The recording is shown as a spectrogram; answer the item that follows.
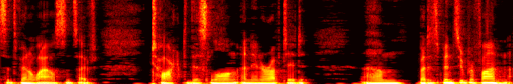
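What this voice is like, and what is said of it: Strained, fading voice. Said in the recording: “You can hear I'm kind of losing my voice after all this.”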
